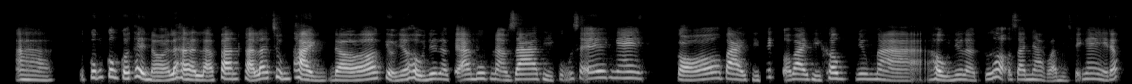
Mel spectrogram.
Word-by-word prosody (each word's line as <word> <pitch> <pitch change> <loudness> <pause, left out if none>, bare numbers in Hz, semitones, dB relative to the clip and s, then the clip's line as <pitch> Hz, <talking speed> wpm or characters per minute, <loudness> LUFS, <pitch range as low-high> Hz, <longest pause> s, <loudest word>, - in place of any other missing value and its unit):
À, 210 -3 -4 0.4
cũng 315 +1 -1
cũng 345 -2 +1
có 275 -3 +3
thể 275 - +5
nói 190 -3 0
là 230 -2 +5
là 200 -2 +2
fan 255 0 +5
khá - - +4
là 270 +2 +4
trung 275 -6 -1
thành. 195 - +3
Đó, 205 +6 +4
kiểu - - +1
như, 215 +5 -2
hầu 215 - +2
như 245 +5 +1
là 250 -3 -3
cái - - -1
album 245 +4 +1
nào 215 -4 -3
ra 240 +4 +2
thì 225 -5 -7
cũng 240 +4 -11
sẽ 310 +3 -1
nghe. 295 -2 -2 0.4
Có 225 +7 +2
bài 240 -5 +3
thì 200 - -10
thích, 335 0 -12
có - - -4
bài 245 -2 +3
thì 210 - -4
không, 265 +5 0
nhưng 245 0 -5
mà 185 -6 -2 0.2
hầu 215 -4 +1
như 220 +4 -5
là 210 -3 -4
cứ 210 +8 -6
họ - - -1
ra 230 - -3
nhạc 220 -3 -5
là 165 - -5
mình 180 -1 -11
sẽ 180 - -13
nghe 255 -1 -5
vậy 200 - -5
đó. - - -2
230 Hz, 265 wpm, -22 LUFS, 200-260 Hz, 0.4 s, thể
